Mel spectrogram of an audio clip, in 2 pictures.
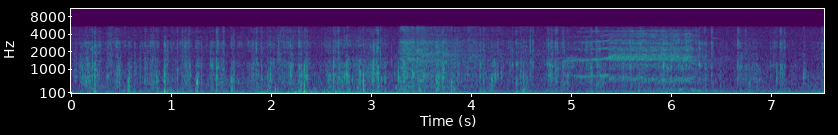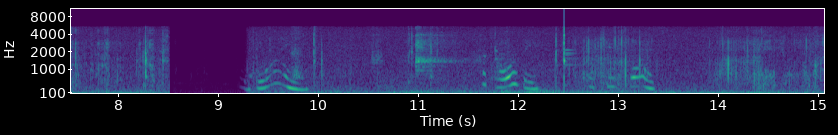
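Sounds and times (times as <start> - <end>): horse hooves trotting on gravel: 0.0 - 8.6, 10.9 - 15.0
horse whinnying: 3.2 - 6.8.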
